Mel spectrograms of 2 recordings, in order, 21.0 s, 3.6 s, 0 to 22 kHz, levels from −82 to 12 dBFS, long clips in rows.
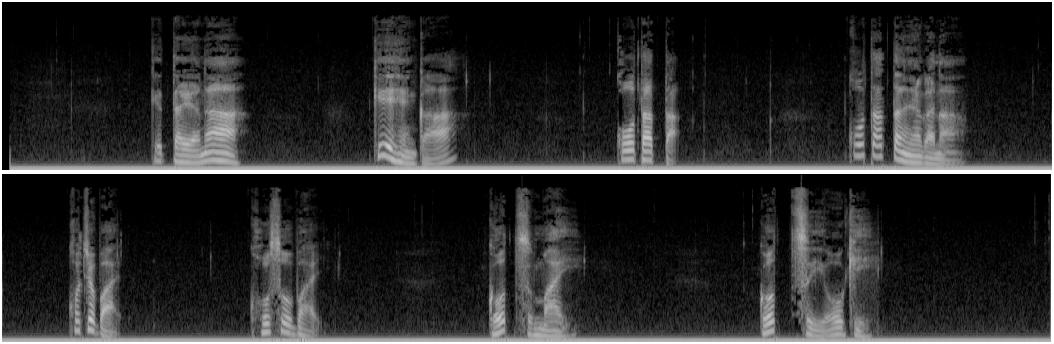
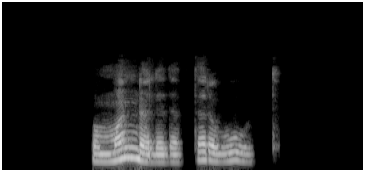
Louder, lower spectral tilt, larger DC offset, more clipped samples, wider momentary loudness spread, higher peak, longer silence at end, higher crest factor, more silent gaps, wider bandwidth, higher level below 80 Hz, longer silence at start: second, -18 LUFS vs -15 LUFS; second, -3.5 dB/octave vs -10.5 dB/octave; first, 9% vs under 0.1%; neither; first, 16 LU vs 11 LU; about the same, 0 dBFS vs 0 dBFS; first, 1.7 s vs 1.1 s; first, 22 dB vs 16 dB; second, none vs 1.86-1.92 s; first, 16.5 kHz vs 5.8 kHz; first, -42 dBFS vs -62 dBFS; first, 1.5 s vs 0.9 s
